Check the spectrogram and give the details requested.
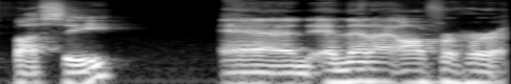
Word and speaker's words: Busse: I'm like, it's Bussy.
